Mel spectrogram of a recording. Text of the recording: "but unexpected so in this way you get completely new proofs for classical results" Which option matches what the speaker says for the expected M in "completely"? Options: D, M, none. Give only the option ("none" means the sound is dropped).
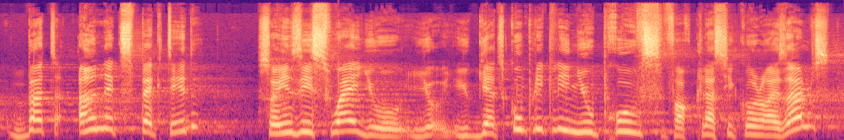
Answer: M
